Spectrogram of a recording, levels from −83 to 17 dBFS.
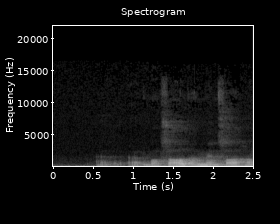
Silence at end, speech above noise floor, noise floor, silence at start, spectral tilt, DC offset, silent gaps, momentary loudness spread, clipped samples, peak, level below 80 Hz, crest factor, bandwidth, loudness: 0 s; 27 dB; -50 dBFS; 0.55 s; -8.5 dB/octave; under 0.1%; none; 19 LU; under 0.1%; -6 dBFS; -42 dBFS; 20 dB; 15 kHz; -24 LUFS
